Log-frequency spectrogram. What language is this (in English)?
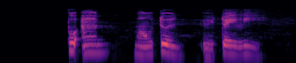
Chinese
